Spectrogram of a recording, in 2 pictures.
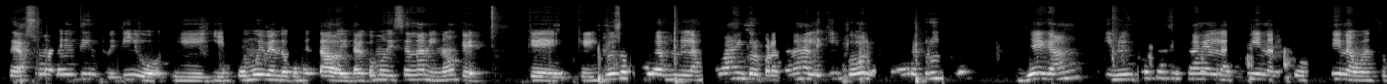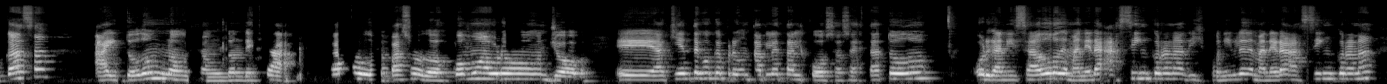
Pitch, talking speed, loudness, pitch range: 235 Hz, 165 wpm, -16 LUFS, 200-260 Hz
